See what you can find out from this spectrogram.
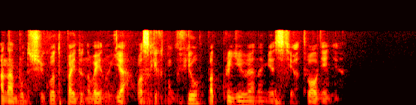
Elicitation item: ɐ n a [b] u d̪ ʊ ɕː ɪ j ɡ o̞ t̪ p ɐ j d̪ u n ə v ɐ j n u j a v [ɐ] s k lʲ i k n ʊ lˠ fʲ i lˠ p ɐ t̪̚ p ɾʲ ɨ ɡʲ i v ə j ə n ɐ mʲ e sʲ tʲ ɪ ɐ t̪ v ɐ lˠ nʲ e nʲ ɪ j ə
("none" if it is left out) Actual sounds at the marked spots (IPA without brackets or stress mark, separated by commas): b, ɐ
